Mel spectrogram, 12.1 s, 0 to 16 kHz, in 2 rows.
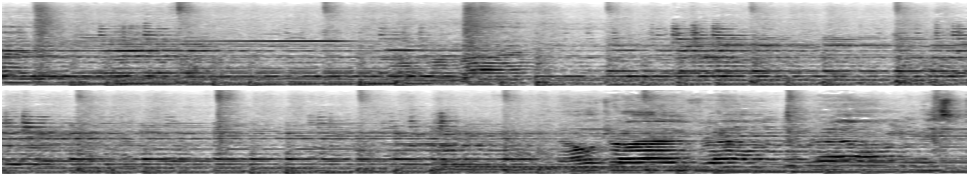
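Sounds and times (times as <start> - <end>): drum kit: 0.0 - 12.0
electric guitar: 0.0 - 12.0.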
